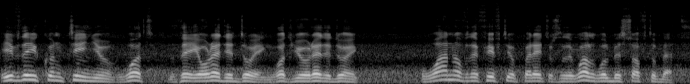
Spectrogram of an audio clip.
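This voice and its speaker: A man with a Greek accent and a fairly high voice speaks at a fairly quick pace with ordinary pitch variation. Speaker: business executive. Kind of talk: interview. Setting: exhibition stand.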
